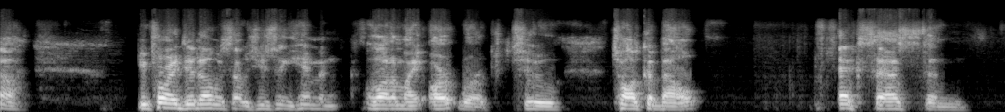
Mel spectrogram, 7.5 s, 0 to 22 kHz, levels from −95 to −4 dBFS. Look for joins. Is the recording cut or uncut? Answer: cut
